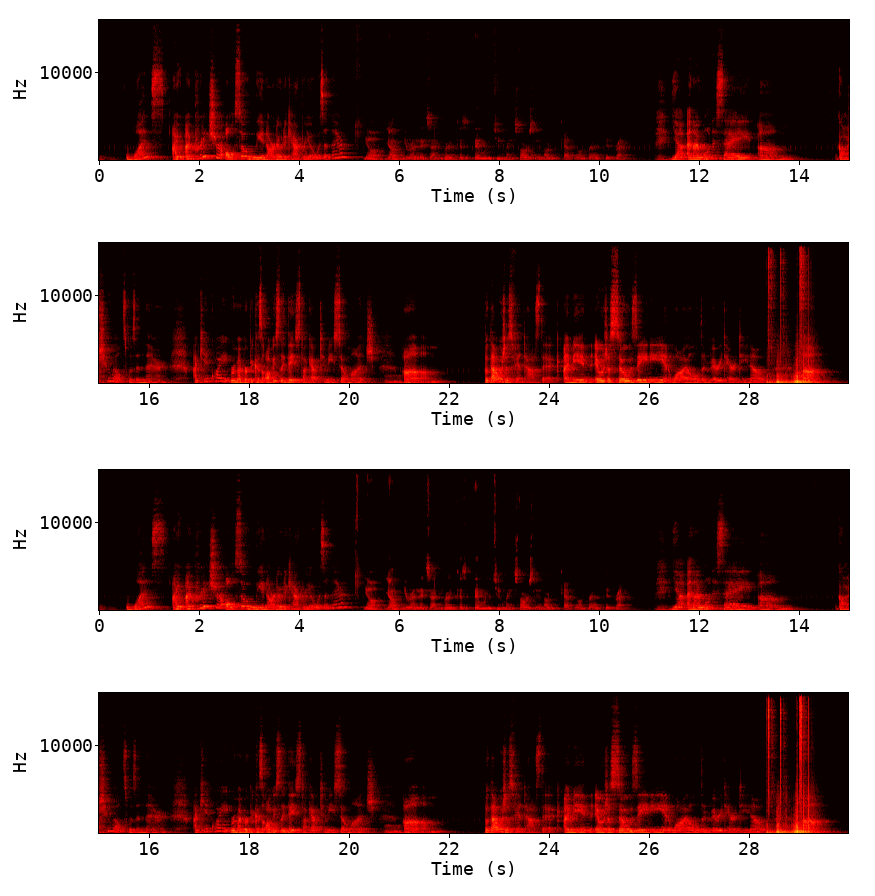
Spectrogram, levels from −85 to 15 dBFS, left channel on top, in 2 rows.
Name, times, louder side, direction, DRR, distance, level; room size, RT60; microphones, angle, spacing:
voice 1, 0.5-4.9 11.1-13.8 14.7-21.8 22.7-28.4 29.1-29.3, left 2 dB, 40° left, 3 dB, 1.4 m, -42 dB
voice 2, 5.1-10.5 11.1-11.5 20.7-21.2 21.6-21.8 27.1-27.2 28.5-29.1, right 1 dB, 30° right, 5 dB, 0.9 m, -39 dB
14.0 x 10.0 x 2.7 m, 0.94 s
head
